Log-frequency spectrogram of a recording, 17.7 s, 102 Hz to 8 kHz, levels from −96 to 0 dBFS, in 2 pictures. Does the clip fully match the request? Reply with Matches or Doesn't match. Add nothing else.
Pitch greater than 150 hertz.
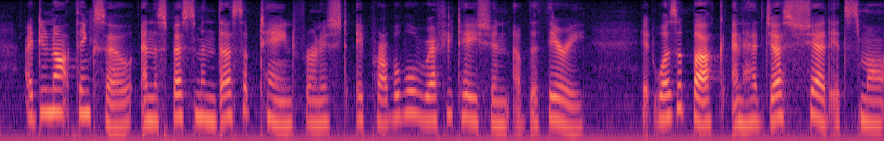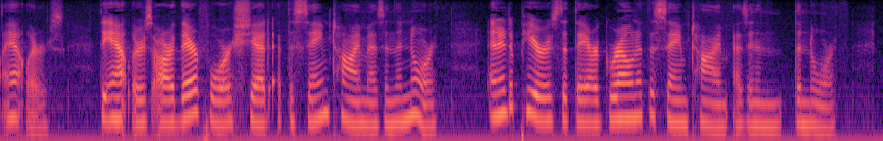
Matches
